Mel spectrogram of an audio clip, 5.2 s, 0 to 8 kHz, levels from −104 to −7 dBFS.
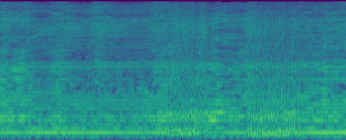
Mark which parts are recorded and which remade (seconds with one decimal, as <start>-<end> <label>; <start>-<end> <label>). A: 0.0-2.5 remade; 2.5-3.1 recorded; 3.1-3.7 remade; 3.7-4.5 recorded; 4.5-5.2 remade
